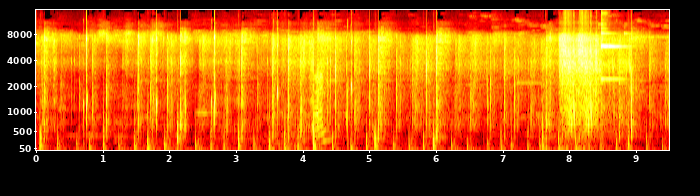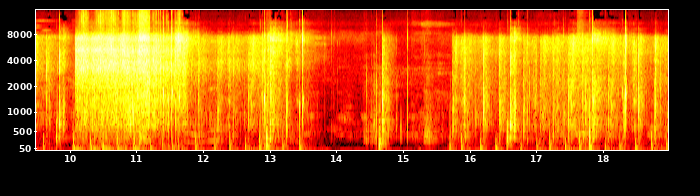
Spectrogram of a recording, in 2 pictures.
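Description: A pickaxe taps rapidly against stone and dirt blocks.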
